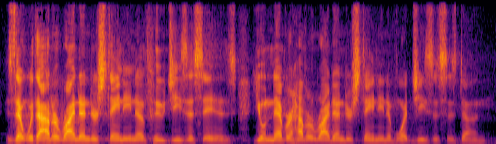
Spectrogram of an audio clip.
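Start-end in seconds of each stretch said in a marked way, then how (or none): none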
